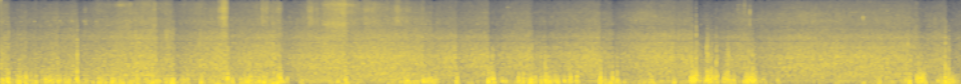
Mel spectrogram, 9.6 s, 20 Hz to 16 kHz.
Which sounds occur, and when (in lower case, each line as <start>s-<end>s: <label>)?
0.0s-2.8s: wind noise (microphone)
0.0s-9.6s: ocean
0.0s-9.6s: ship
0.0s-9.6s: wind
0.7s-0.8s: generic impact sounds
2.1s-2.3s: generic impact sounds
3.0s-3.5s: wind noise (microphone)
3.0s-3.4s: surface contact
4.0s-4.5s: wind noise (microphone)
4.7s-5.7s: wind noise (microphone)
5.9s-6.2s: wind noise (microphone)
6.3s-7.8s: wind noise (microphone)
8.5s-9.6s: wind noise (microphone)
8.5s-8.7s: generic impact sounds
